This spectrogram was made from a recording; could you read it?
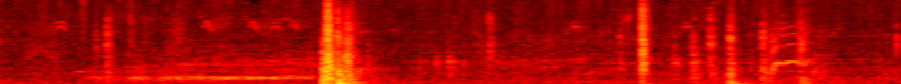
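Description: A motorized car door, opened by pressing its flush, recessed handle, whirs with a low mechanical hum as it swings open, then releases with a solid thunk, followed by a few lighter clicks and latch sounds, with no talking.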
